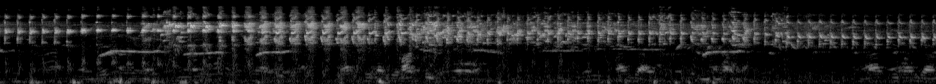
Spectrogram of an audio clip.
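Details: Lovebird singing at a Mahadewa Single Fighter training contest in Indonesia: a long, fast, high, buzzy trill of rapidly repeated notes, about 200 per minute, held for seconds, with other chirping birds, music and people talking around.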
